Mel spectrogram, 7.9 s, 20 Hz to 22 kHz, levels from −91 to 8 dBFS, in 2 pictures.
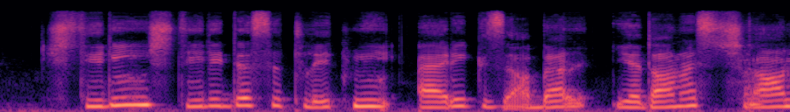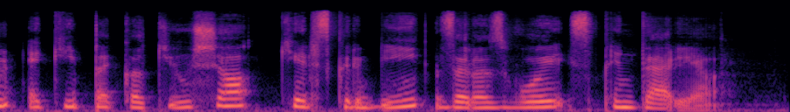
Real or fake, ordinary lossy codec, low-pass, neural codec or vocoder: fake; none; 14.4 kHz; codec, 32 kHz, 1.9 kbps, SNAC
